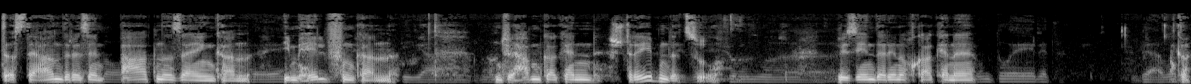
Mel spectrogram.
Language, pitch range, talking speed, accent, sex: German, 105-125 Hz, 115 wpm, German, male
